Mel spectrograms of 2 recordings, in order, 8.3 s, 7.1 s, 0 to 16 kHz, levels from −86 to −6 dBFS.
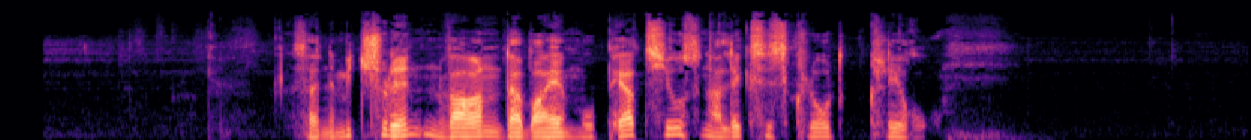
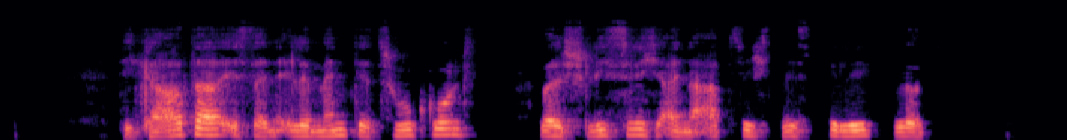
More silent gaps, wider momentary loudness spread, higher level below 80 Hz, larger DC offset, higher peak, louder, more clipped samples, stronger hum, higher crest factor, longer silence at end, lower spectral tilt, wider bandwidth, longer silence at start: second, none vs 3.19-3.36 s, 5.16-5.20 s, 5.42-5.52 s, 5.87-5.95 s; about the same, 12 LU vs 11 LU; first, -56 dBFS vs -78 dBFS; neither; first, 0 dBFS vs -10 dBFS; first, -19 LUFS vs -31 LUFS; neither; neither; about the same, 22 dB vs 22 dB; first, 2.2 s vs 0.95 s; second, -3.5 dB/octave vs -7 dB/octave; first, 11.5 kHz vs 9 kHz; first, 1.95 s vs 0.8 s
